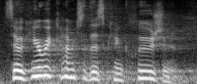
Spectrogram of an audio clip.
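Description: Her voice is a little high, a little mellow, and sing-song at a moderate pace as this woman interim pastor chats and jokes, welcoming the congregation to her Easter sermon. Recorded in a reverberant church sanctuary, the audio has faint ambience and a little hiss or hum.

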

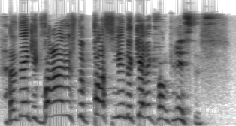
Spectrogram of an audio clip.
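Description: A man with a Dutch accent preaching from a church pulpit, his high, bright voice swinging widely in pitch. He stumbles over repeated words and bursts into sudden exclamations. The recording sounds dull and lo-fi. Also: animated, moderate pace. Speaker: pastor. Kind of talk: sermon. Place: church hall.

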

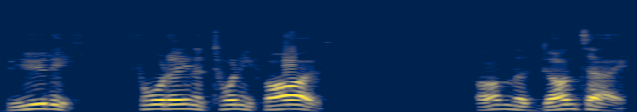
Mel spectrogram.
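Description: In a small indoor room stacked with boxes, a man in his thirties hosts a live card break, calling out numbers and winners with catchphrases the way a bingo caller would. His voice is on the high side and slow, and the sound is lo-fi.

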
